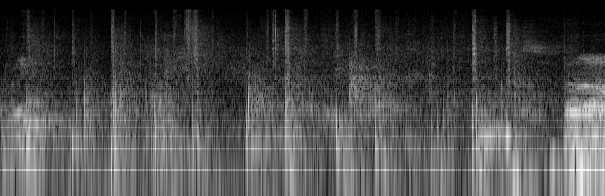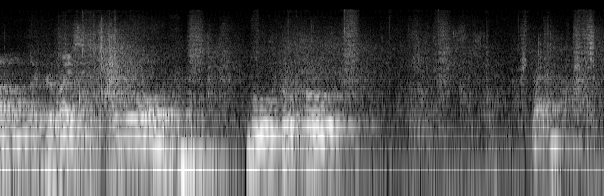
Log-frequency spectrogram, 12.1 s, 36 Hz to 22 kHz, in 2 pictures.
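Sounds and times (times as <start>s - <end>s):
footsteps on wooden floor: 0.2s - 6.2s, 6.9s - 8.4s.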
